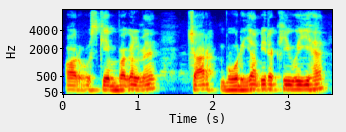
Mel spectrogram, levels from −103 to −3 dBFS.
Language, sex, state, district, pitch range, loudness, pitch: Hindi, male, Jharkhand, Deoghar, 105-120 Hz, -15 LUFS, 115 Hz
